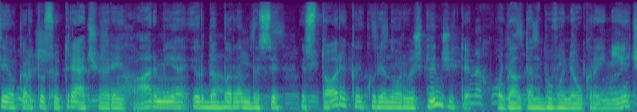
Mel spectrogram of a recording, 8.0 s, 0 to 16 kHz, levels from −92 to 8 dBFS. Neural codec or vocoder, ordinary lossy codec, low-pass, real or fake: none; MP3, 96 kbps; 14.4 kHz; real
